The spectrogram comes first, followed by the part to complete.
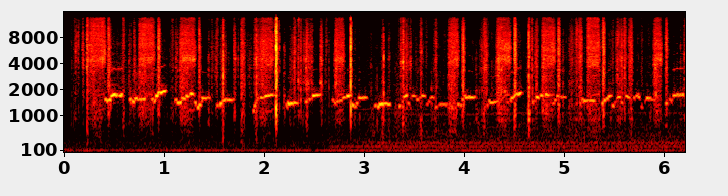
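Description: Many small sharp clicks and rattles of plastic connectors and circuit boards being handled and unplugged inside a robot vacuum cleaner's chassis. A repeated short high chirp, several times a second, runs alongside, over a low steady hum.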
